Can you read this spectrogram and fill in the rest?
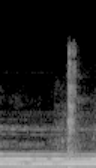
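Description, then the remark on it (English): A dog howls in one long, steady, high note with a rich ringing tone. A brief muffled bump cuts in partway through, and no one speaks. “That was a dog.”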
